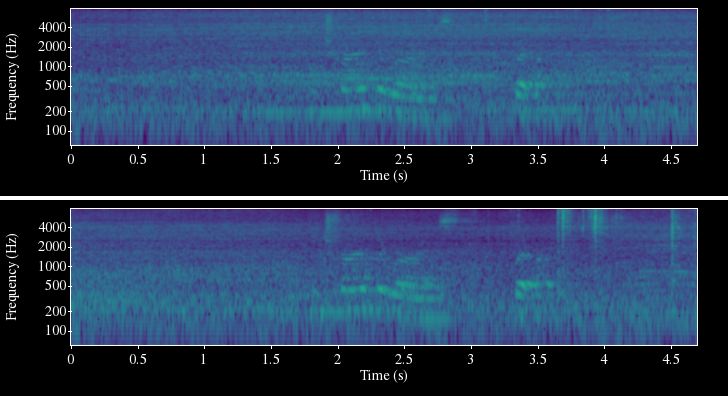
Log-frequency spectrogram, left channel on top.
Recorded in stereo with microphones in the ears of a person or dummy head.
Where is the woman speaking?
15° left (ahead or behind), 4 m.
